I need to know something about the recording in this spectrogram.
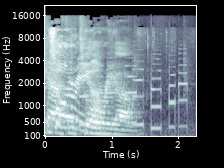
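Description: A voice talking, then from about a second and a half in a quick run of short electronic beeps on changing notes, in a retro video-game style.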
